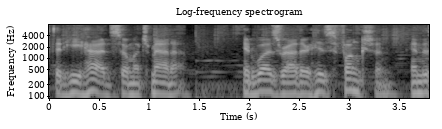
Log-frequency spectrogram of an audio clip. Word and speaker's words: manna: he had so much mana. It was rather his function, in the scheme of things, to serve as reservoir and transmitter of it. Coincidentally, another religious tradition has a homophonic term.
